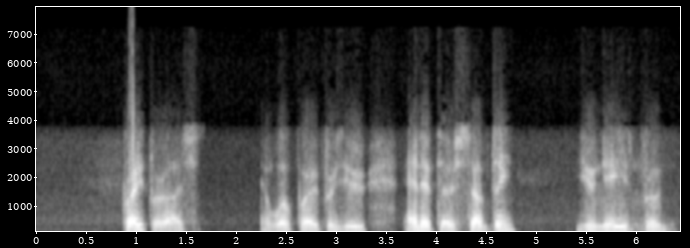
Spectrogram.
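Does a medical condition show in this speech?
Yes: cerebral palsy; wheelchair user.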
